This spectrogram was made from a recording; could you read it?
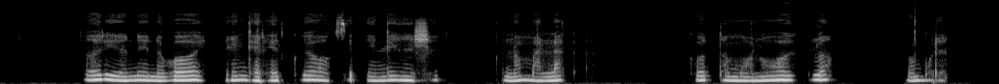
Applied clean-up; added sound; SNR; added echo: neural mask model Resemble Enhance denoiser.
